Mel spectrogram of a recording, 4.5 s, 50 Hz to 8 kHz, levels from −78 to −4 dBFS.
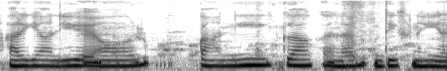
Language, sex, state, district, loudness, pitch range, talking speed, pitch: Hindi, female, Maharashtra, Mumbai Suburban, -13 LUFS, 190-215 Hz, 120 wpm, 200 Hz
